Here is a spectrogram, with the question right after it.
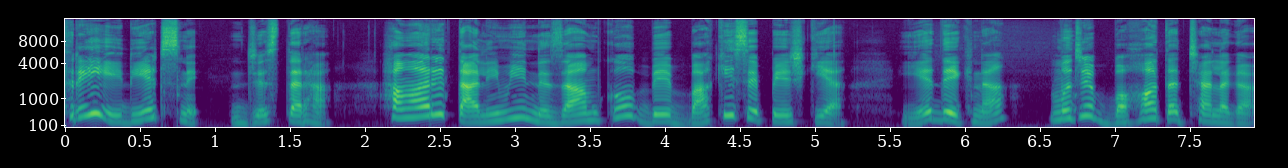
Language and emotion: Urdu, happy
